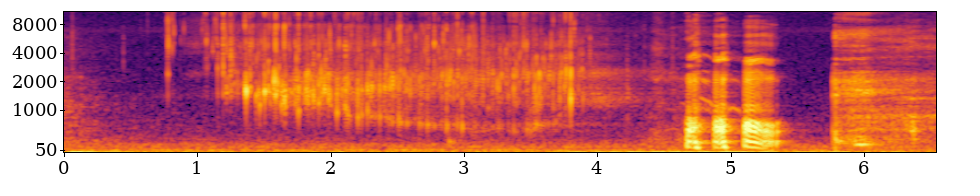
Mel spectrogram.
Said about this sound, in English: I like to drink and pour tea, so let's do that.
